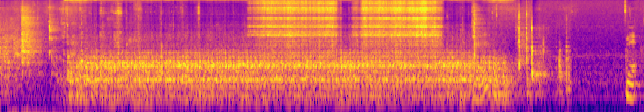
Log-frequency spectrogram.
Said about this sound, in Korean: 조금만 더 깎아 보겠습니다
